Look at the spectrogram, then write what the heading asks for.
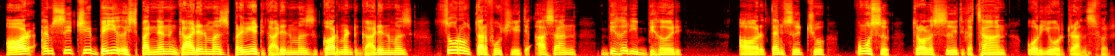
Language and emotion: Kashmiri, neutral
